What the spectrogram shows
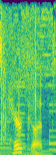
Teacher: with the emphasis on the first syllable, hair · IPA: /ˈhɛəˌkʌt/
